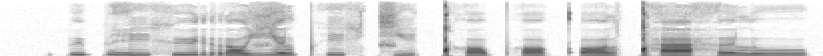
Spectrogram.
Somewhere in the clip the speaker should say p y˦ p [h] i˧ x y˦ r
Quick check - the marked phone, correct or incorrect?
incorrect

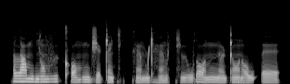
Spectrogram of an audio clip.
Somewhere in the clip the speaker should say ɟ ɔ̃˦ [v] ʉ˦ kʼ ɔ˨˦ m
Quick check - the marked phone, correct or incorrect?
correct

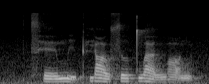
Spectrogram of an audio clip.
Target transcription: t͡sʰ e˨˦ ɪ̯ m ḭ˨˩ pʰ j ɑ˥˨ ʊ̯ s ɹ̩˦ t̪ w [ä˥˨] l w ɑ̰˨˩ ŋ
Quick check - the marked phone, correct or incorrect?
correct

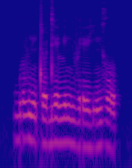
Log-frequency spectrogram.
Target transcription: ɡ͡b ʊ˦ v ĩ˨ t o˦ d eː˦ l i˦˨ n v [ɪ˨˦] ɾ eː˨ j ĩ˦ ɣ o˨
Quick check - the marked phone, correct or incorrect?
incorrect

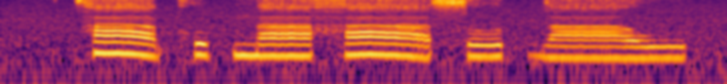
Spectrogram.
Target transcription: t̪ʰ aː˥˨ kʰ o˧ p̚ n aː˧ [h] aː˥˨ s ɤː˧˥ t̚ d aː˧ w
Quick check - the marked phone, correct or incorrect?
correct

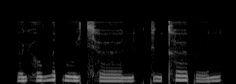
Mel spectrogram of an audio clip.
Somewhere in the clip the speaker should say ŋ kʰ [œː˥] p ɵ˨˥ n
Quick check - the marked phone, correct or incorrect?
correct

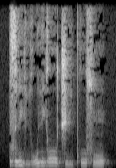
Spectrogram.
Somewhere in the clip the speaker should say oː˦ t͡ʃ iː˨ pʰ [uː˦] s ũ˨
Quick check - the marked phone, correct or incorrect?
incorrect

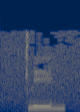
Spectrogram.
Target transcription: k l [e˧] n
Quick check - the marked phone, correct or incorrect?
correct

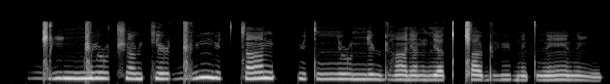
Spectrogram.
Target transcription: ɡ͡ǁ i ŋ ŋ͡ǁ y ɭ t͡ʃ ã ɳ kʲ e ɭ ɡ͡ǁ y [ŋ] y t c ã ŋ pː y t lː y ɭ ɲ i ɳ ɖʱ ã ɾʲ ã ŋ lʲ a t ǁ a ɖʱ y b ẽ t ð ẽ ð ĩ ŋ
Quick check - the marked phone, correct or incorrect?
correct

